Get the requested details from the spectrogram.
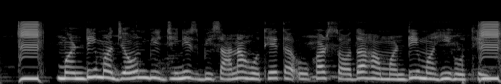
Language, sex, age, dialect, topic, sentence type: Chhattisgarhi, female, 18-24, Western/Budati/Khatahi, banking, statement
